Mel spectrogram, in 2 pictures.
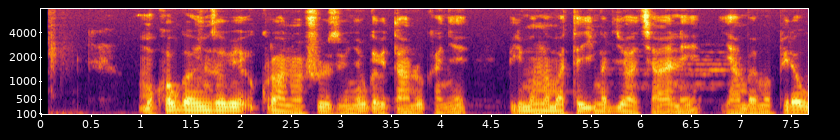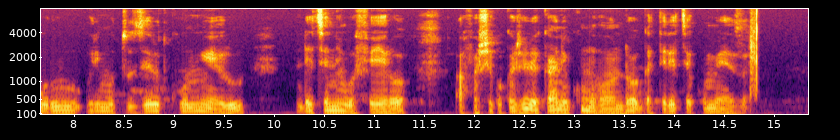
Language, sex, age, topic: Kinyarwanda, male, 18-24, finance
